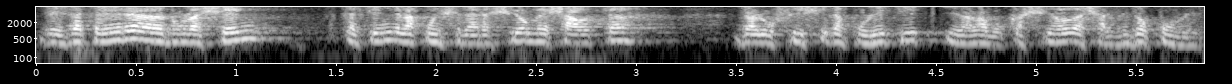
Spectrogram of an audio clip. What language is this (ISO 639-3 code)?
cat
